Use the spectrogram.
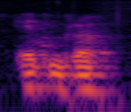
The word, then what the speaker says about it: Edinburgh: that is pronounced Burra, but Edinburgh is Burra, it's not Burra, it's Edinburgh.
